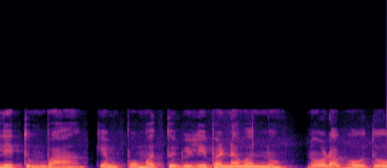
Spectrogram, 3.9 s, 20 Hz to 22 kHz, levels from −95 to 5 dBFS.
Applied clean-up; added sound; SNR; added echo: none; none; none; none.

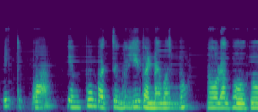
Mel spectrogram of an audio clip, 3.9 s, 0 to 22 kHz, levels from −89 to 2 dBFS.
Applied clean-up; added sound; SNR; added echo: neural mask model DeepFilterNet 3.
